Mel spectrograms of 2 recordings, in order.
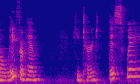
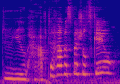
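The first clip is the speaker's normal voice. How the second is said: much higher small voice; little striped fish asking; 10 semitones higher than usual. Acted. Striped fish asks the others, in a much higher voice. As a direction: ask it small and unsure. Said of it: "the little striped fish asked".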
